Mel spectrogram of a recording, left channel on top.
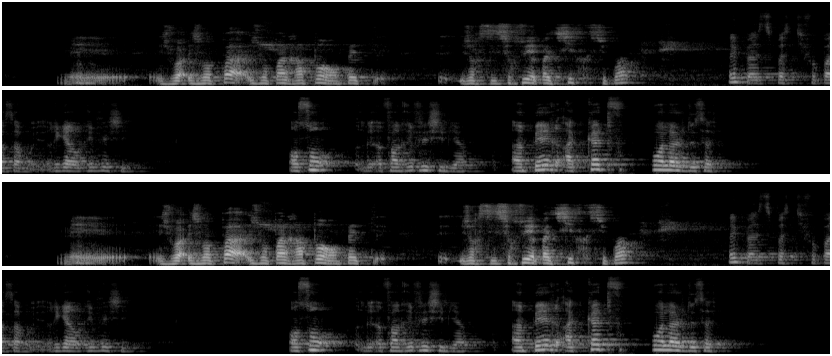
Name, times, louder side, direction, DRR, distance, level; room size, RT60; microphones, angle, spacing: voice 1, 0.6-3.8 4.4-6.4, right 4 dB, 30° right, 0.3 m, -30 dB
sound 1, 0.7-8.1, equal, 80° right, 5.4 m, -58 dB
voice 2, 7.3-9.6 11.1-13.0 13.4-14.5 14.8-15.4, equal, ahead, 1.2 m, -33 dB
18.5 x 8.8 x 4.2 m
head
